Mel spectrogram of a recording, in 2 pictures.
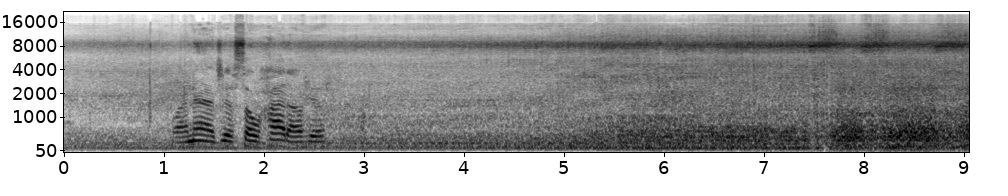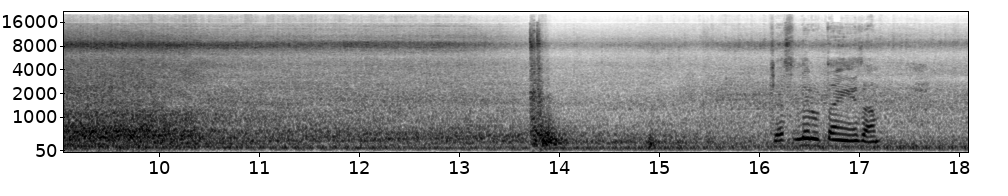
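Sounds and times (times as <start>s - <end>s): vehicle passing: 0.0s - 18.0s
high-pitched hiss: 0.2s - 13.7s.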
